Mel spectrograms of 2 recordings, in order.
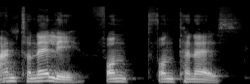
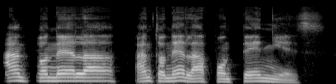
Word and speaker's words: Antonella Fontañez: And we've got Antonelli Fontanez. Also Diego fan. Antonella Fontañez. Come on, let's get that pronunciation right.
